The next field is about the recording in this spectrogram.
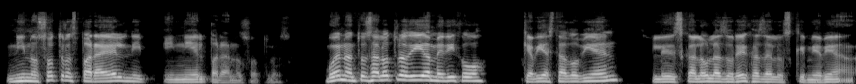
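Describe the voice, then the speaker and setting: Older man, former radio announcer. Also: mid-range voice. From Ecuador. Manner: rambling storyteller, trails off with repeated asides. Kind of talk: reminiscing in an interview.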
